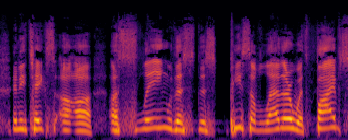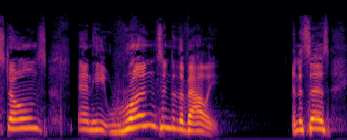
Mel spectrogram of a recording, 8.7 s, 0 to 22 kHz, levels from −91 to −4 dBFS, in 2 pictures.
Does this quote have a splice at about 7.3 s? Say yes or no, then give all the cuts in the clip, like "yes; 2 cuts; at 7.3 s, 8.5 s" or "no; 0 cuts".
no; 0 cuts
